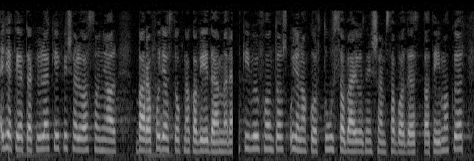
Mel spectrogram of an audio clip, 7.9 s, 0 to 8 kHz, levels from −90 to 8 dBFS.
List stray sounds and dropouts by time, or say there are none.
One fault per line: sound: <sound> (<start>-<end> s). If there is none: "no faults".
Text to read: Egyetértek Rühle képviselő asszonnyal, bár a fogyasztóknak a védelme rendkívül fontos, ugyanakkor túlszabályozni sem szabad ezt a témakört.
sound: dropout (3.9-4.0 s)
